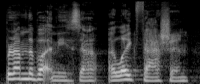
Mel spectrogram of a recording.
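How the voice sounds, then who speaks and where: A young woman co-hosting a podcast from home in casual chat, talking in a chatty, self-deprecating way with a low voice. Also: quick pace. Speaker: podcast co-host.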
